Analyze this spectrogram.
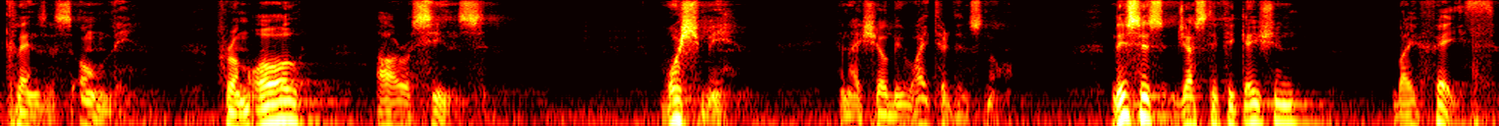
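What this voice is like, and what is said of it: Strong foreign accent. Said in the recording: “if my accent is too strong”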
